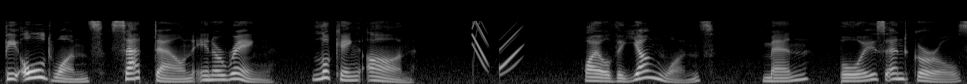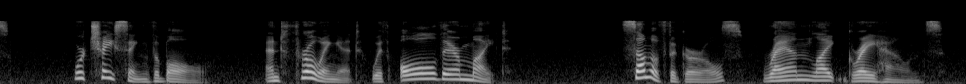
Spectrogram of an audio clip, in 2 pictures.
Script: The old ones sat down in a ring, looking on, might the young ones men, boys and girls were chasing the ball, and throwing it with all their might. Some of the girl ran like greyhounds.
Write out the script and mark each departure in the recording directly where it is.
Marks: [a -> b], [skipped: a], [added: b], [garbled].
The old ones sat down in a ring, looking on, [might -> while] the young ones men, boys and girls were chasing the ball, and throwing it with all their might. Some of the [girl -> girls] ran like greyhounds.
